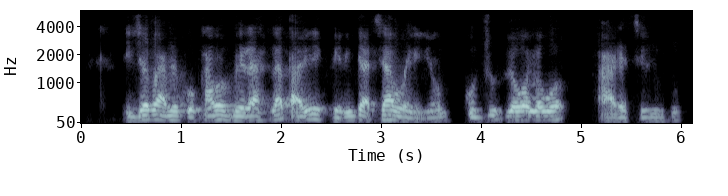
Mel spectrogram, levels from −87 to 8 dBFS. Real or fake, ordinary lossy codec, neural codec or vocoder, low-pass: fake; AAC, 48 kbps; codec, 16 kHz, 2 kbps, FreqCodec, smaller model; 5.4 kHz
